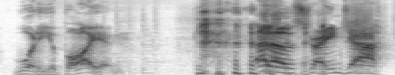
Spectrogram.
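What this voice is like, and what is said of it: Good impression of the merchant. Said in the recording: “Oh, that's a really good impression. ... the merchant”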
